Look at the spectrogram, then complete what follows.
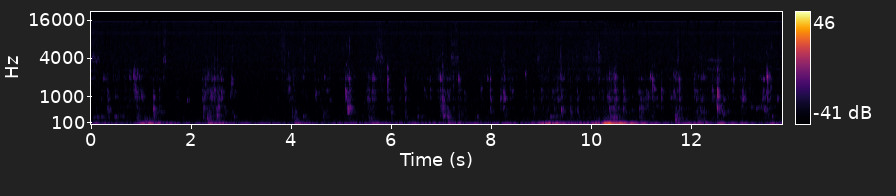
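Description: Small waves slapping and lapping against a boat's hull in irregular knocks, with a low rumble that swells about ten seconds in.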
